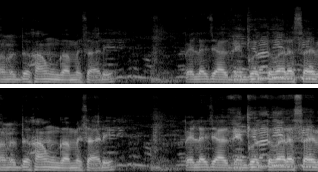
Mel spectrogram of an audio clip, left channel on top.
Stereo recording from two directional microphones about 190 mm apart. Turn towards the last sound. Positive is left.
turn(degrees=15)  # may be behind; listen again after turning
